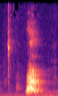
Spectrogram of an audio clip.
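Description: Dogs bark at a wreath rattling on a front door in the wind: one faint yip, then a single sharp, close bark, with quiet room sound around it.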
